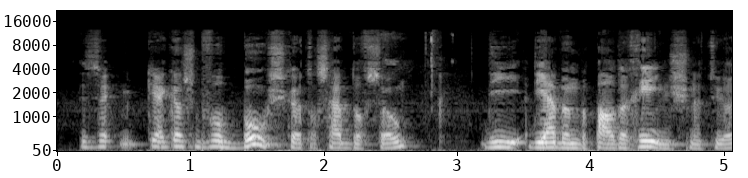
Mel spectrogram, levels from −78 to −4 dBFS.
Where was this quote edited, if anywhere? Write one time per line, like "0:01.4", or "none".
0:03.5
